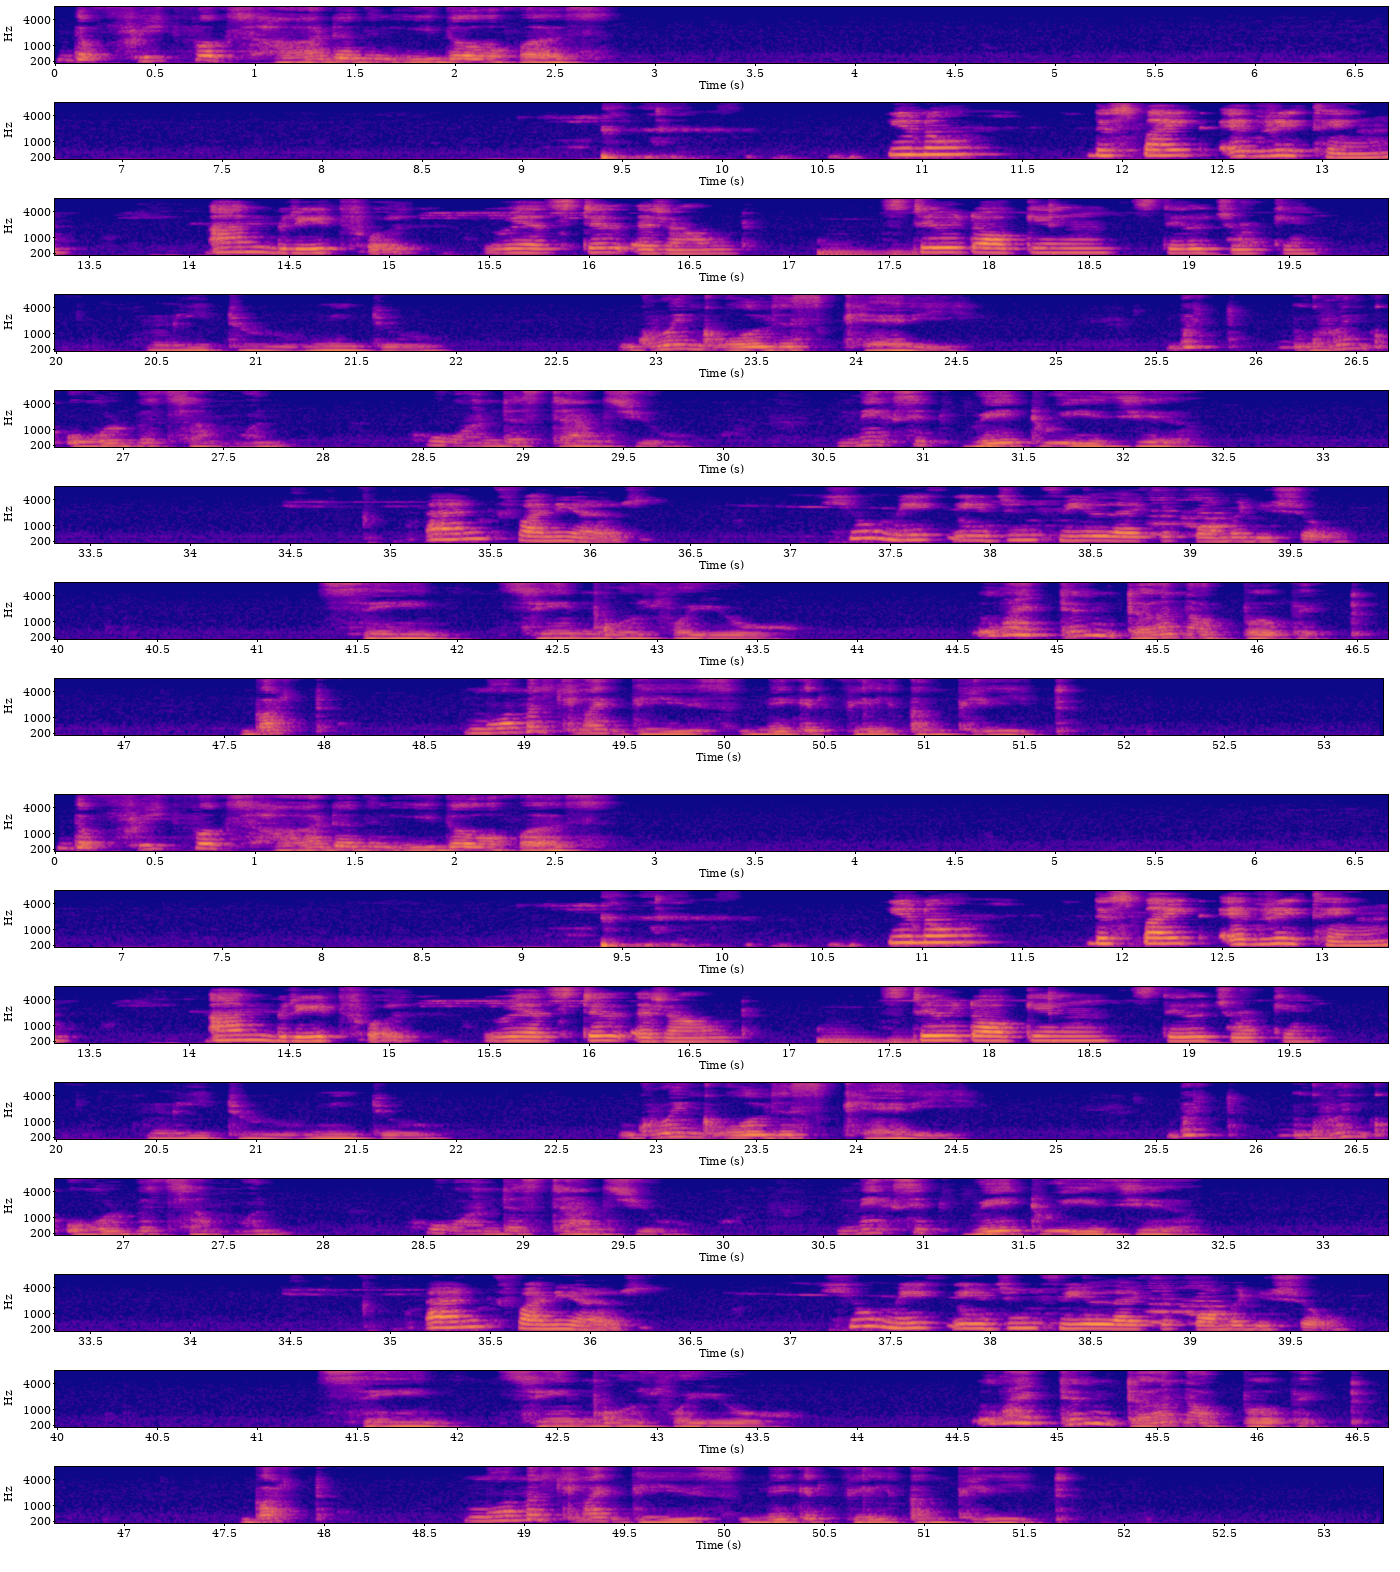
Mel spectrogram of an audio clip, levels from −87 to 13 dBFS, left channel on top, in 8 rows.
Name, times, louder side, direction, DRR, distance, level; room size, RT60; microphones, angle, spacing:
voice 1, 0.0-2.8 20.4-21.9 22.8-24.5 25.6-25.8 26.1-27.8 28.5-29.7 30.6-32.4 41.3-43.7 44.6-46.3 47.6-47.8 48.7-51.5, equal, 10° right, 0.8 m, -27 dB
voice 2, 9.2-9.8 10.8-11.3 11.8-13.4 14.1-16.7 17.1-19.7 35.2-36.3 37.0-39.8, right 3 dB, 30° right, 0.3 m, -21 dB
2.7 x 2.3 x 3.2 m
head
